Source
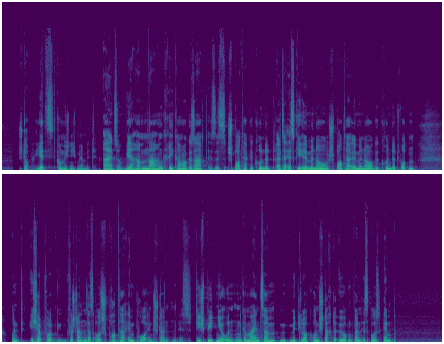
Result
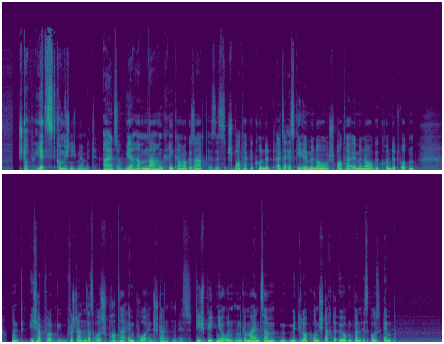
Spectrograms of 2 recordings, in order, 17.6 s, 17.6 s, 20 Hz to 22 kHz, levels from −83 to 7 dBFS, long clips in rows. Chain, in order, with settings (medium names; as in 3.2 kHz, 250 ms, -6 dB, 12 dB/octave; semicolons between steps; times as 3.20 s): treble shelf 2.5 kHz +6.5 dB, from 1.36 s -6.5 dB, from 3.17 s -12 dB; trim +9 dB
